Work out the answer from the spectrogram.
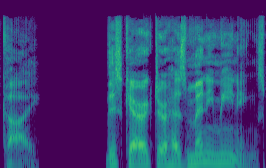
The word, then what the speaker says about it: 开: Pronounced Kai.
